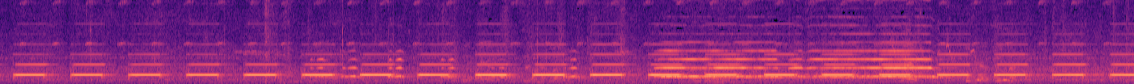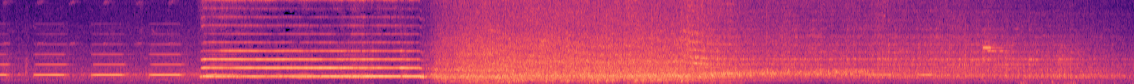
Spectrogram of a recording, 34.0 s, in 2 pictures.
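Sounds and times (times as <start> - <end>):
high-pitched beeps: 0.2 - 9.8, 14.1 - 19.9
locomotive horn blast: 3.7 - 14.5, 15.2 - 23.6, 31.8 - 32.2
train wheels rolling and clattering: 14.5 - 20.0, 23.0 - 34.0.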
